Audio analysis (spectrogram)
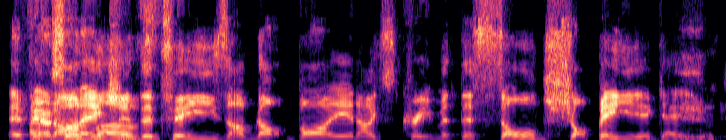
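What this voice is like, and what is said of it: Put-on Cockney English accent. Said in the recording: “you guys just assume that everybody in England speaks with a Cockney accent”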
